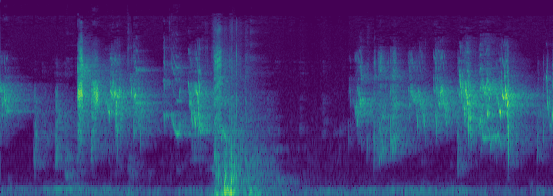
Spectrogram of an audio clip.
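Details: Happy budgerigar warbling and chirping in squeaky buzzy phrases; a short thump sounds midway, then a steady run of chirrups resumes.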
